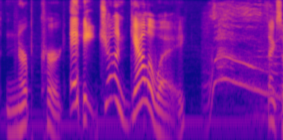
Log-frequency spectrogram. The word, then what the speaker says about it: NuGet: yes developers garage absolutely John Galloway says it's pronounced Newark Kirk hey John Galloway thanks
